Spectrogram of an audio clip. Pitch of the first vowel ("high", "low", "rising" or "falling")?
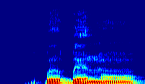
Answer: low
